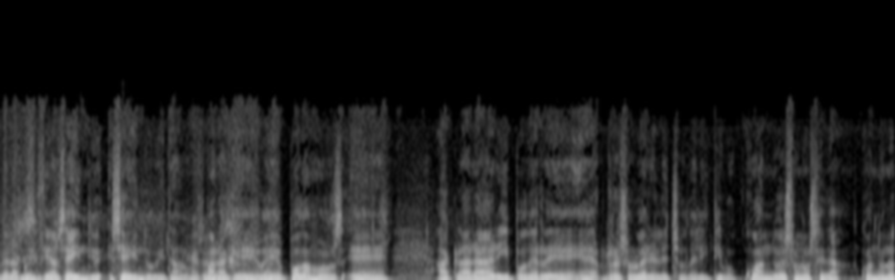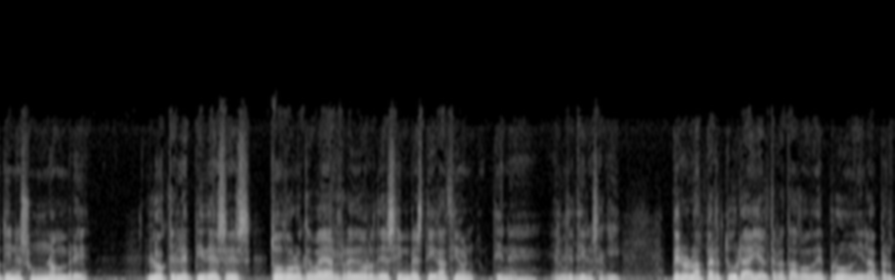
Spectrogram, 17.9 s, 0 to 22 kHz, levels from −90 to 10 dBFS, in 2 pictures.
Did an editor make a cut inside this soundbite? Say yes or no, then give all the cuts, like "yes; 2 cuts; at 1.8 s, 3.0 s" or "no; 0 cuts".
yes; 2 cuts; at 11.6 s, 13.8 s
